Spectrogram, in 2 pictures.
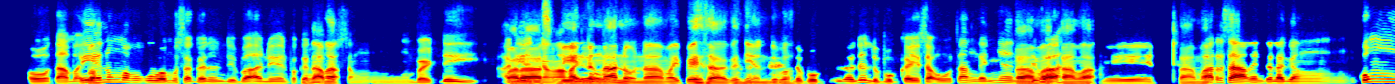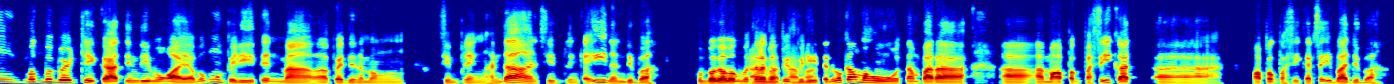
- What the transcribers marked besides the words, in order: dog barking; laughing while speaking: "may pera"; laugh; tapping
- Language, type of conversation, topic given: Filipino, unstructured, Paano mo hinahati ang pera mo para sa gastusin at ipon?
